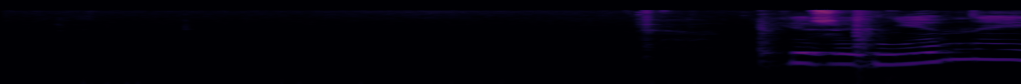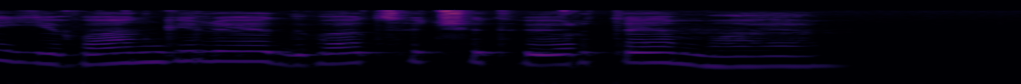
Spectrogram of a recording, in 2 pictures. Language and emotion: Russian, neutral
